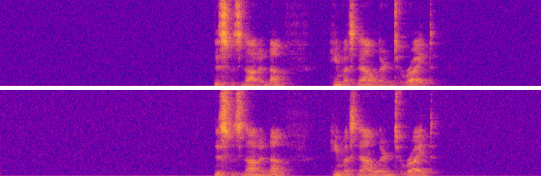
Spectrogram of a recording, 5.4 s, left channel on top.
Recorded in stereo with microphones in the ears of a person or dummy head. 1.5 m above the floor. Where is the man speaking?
85° left, 1.2 m.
